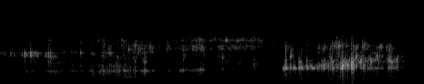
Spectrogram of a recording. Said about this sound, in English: I like to pour libations to the east, and I say, I say. From where our help comes, I say.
